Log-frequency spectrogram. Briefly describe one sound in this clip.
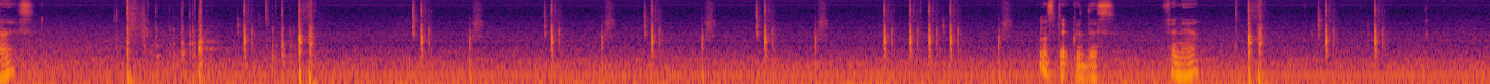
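Short menu clicks tick repeatedly.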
